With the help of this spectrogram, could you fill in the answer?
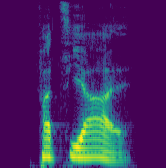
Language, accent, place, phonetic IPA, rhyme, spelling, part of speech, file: German, Germany, Berlin, [faˈt͡si̯aːl], -aːl, fazial, adjective, De-fazial.ogg
- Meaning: facial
